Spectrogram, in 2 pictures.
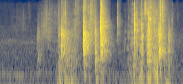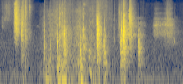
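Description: A bed's lift-up frame creaks and thumps as it is raised.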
